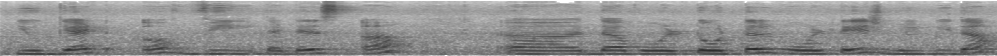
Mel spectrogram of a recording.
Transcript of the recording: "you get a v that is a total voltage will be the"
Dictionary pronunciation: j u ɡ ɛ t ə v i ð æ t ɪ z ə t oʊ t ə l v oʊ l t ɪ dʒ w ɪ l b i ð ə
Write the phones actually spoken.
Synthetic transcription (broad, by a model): j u ɡ ɛ t ə v i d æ t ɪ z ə t oʊ t ə l v oʊ l t ɪ dʒ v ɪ l b i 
